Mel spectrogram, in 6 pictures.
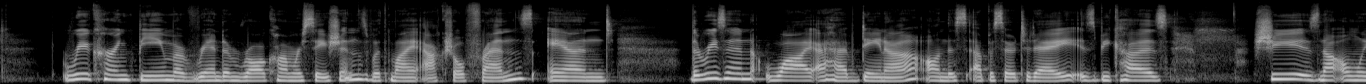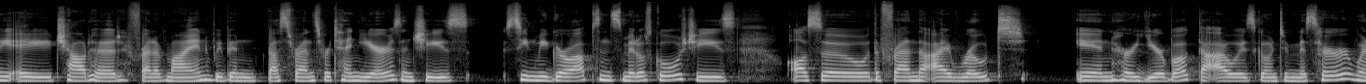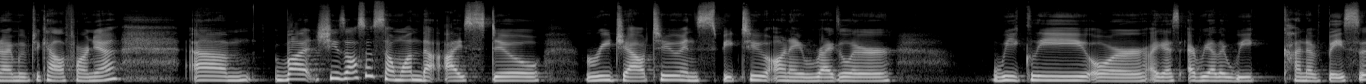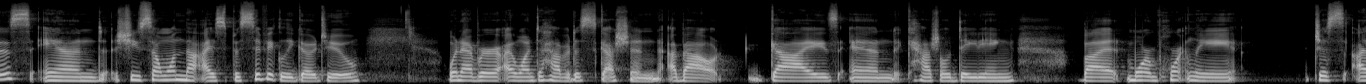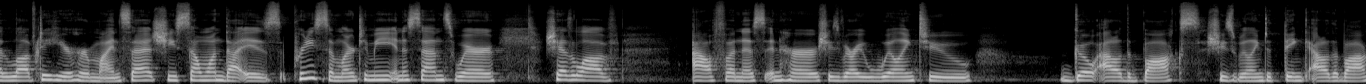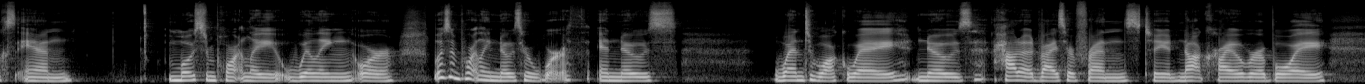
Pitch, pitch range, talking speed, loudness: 180 Hz, 170-195 Hz, 140 wpm, -19 LUFS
